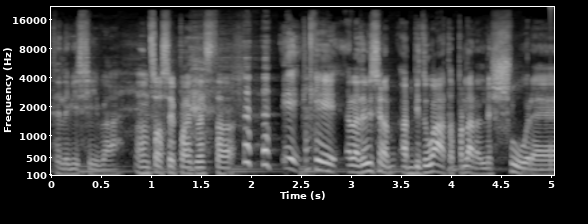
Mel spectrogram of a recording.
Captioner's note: laugh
